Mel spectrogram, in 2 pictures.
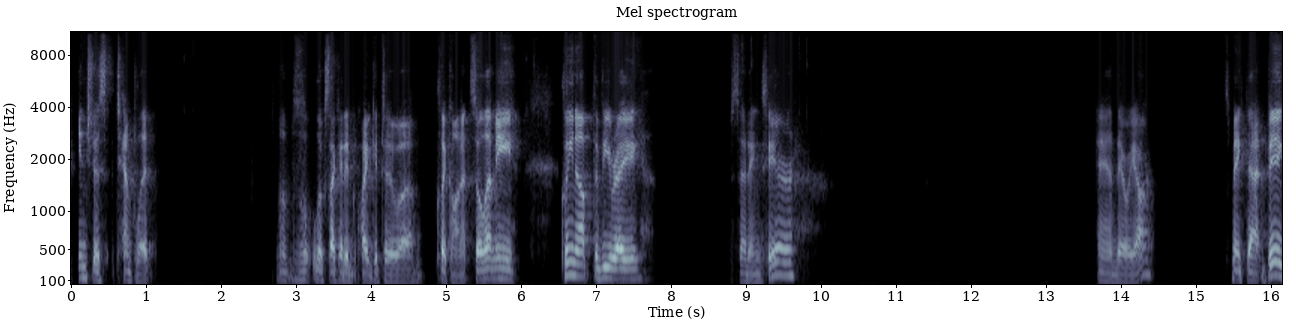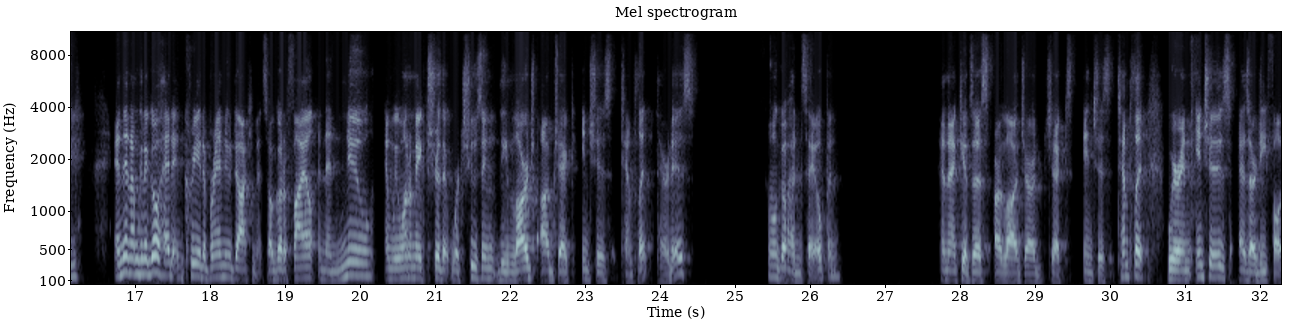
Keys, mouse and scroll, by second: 1.9 click, 6.3 click, 7.8 click, 8.5 click, 9.3 click, 9.7 F15, 10.0 click, 11.0 click, 13.3 click, 18.6 click, 19.9 click, 20.1 middle click, 23.3 middle click, 23.9 middle click, 26.0 click.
